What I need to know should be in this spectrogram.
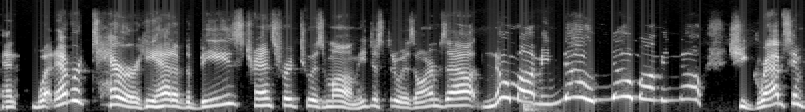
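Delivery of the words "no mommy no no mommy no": mock, very high, rising, terrified little-kid voice. Recounting a boy frightened by bees as his mom reaches him, imitating a terrified child. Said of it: "he's terrified".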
